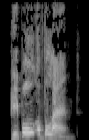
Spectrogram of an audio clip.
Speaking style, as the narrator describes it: shouted

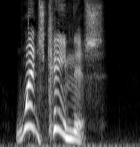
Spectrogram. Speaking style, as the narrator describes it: cried the sheriff in a mighty voice

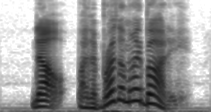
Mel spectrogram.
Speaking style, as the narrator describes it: cried the other

